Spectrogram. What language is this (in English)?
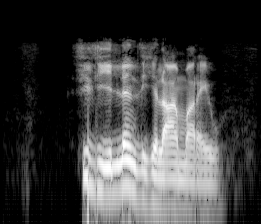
Kabyle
